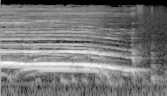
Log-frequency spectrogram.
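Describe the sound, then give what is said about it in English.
A person howls like a wolf as a breathing exercise for kids, one long sustained tonal cry that holds steady, then slowly falls and fades away; a fairly loud human imitation of a wolf's howl. “Another thing that's really fun to do with kids with breathing exercises is to howl like a wolf.”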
